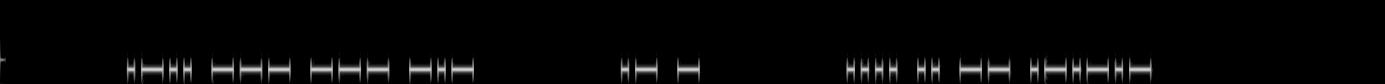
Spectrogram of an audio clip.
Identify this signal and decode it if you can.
Morse code, heard as a keyed tone, about 17 wpm, 700 Hz. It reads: LOOK AT HIM.
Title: 3x Word-Spacing - Sentences from Top 100 Words - 17wpm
